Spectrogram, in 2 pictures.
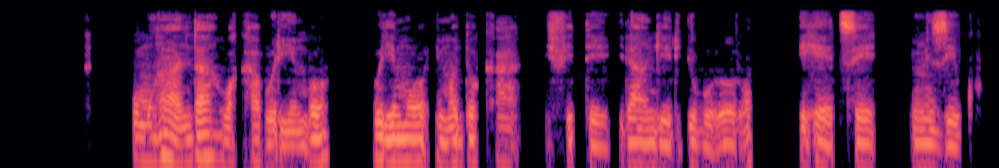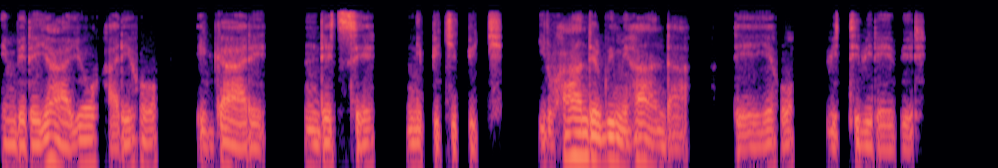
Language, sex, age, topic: Kinyarwanda, male, 18-24, government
